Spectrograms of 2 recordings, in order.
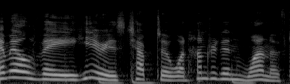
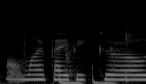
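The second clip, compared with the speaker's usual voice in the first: wobbly voice; 4 semitones higher than usual. Acted. Mum seeing her daughter in the gown, wobbly voice. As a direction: hold back tears as you say it. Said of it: "your mum said in a wobbly voice".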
